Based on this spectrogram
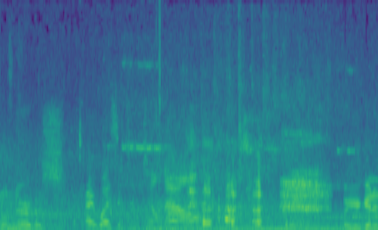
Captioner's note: both chuckle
